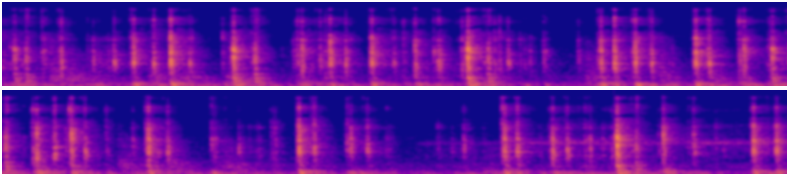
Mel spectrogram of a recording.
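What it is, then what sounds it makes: Plastic mechanical keyboard being typed on. Both hands steadily touch-type on a full-size black mechanical keyboard with plastic keycaps, fingertips tapping the keys. The result is a quick, continuous stream of crisp, bright clacks, each dying away almost instantly, with a few brief pauses between bursts.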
